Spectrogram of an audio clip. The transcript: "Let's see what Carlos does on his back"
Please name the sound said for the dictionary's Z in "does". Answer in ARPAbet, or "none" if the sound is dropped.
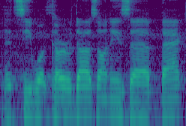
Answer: Z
